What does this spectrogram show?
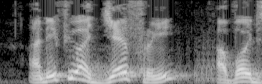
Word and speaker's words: Jeffrey: And if you are Jeffrey, avoid saying Joffrey or Joffrey.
